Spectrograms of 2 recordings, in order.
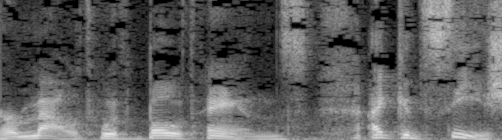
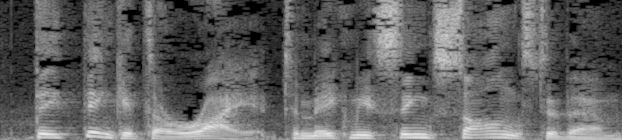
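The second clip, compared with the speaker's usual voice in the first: ordinary delivery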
